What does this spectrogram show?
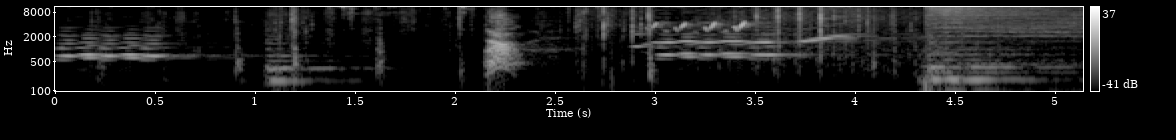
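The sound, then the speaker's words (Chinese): The dog Radar lets out a few sharp, loud barks while a small bird, Tom, chirps in quick high trills, followed by a burst of noisy commotion as the bird is startled away. “嗯，雷达，你把它吓跑了。”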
